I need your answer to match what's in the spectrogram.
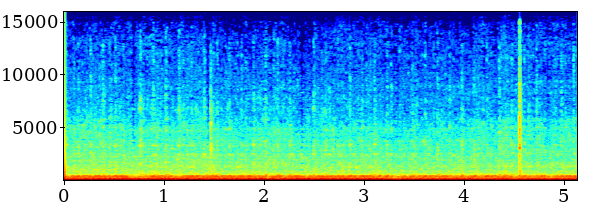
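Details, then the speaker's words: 1949 Chrysler Windsor sitting since the 1950s, revived: deep even low rumble with steady beat, no knocks or misses; old engine running smoothly. "is this crazy starting up like that oh man this is running good"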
